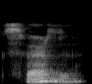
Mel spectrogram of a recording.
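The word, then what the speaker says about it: sweord: Et Swerdanis, donc, va donner, par exemple, en vieil anglais, on va avoir Sveord, qui se prononce Sverd, et qui va donner tout simplement l'anglais d'aujourd'hui.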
